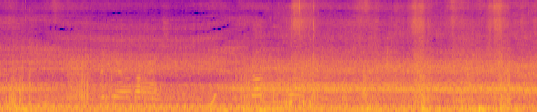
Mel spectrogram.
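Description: A vehicle engine running steadily at low revs, a low rumble with a faint steady whine joining about halfway through.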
